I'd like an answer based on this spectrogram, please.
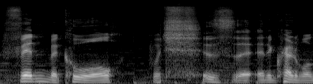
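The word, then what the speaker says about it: Fionn mac Cumhaill: A lot of people don't know this, but his name is actually pronounced Finn McCool, which is an incredible name.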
